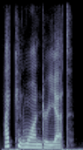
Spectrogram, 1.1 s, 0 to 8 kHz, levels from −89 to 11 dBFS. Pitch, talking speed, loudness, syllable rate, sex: 175 Hz, 215 wpm, -18 LUFS, 5.4 syllables/s, female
